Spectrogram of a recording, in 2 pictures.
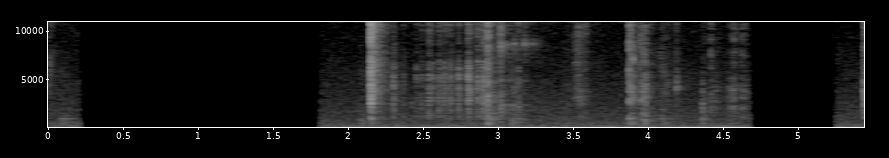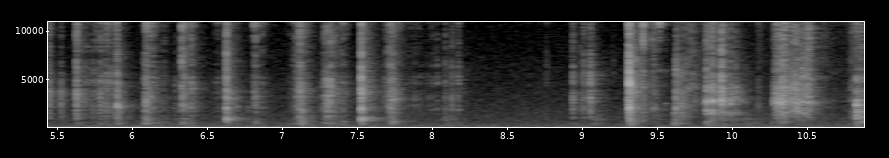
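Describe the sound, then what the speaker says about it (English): Scissors trim excess paper flaps from a photo folio during a papercraft assembly, giving a run of quick, close snipping and crisp cutting clicks in uneven bursts, separated by brief pauses. "take our scissors and just trim along the edge to cut off these two excess flaps"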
